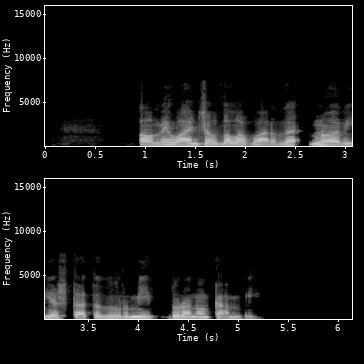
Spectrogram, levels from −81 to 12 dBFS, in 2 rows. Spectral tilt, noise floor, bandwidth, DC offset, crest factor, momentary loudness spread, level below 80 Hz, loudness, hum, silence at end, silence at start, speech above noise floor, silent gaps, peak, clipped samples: -9.5 dB/octave; -89 dBFS; 5.6 kHz; under 0.1%; 14 dB; 7 LU; -56 dBFS; -14 LUFS; none; 1 s; 0.95 s; 75 dB; none; -2 dBFS; under 0.1%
